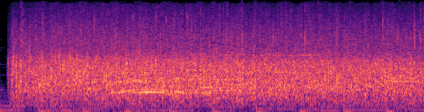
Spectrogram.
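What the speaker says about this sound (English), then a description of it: "Please, save your applause till the end." Applause sound effect: a loud, dense burst of crowd clapping that starts abruptly and holds steady for about four seconds without talk.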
